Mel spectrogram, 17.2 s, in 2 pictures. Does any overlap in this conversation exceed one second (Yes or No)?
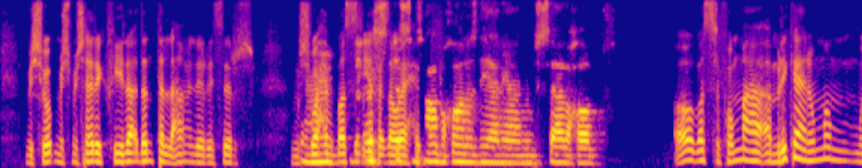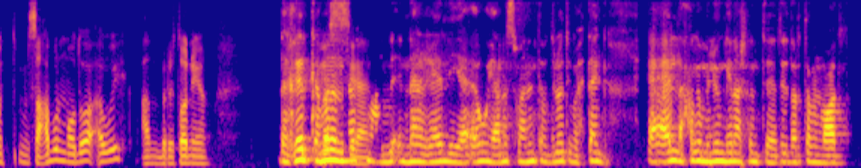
Yes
